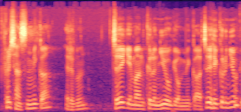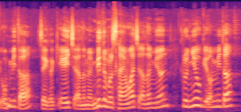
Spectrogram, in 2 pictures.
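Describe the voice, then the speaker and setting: Emphatic male pastor with a lively pitch. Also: rapid-fire. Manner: emphatic, preaching with many rhetorical questions to the congregation. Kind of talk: sermon.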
